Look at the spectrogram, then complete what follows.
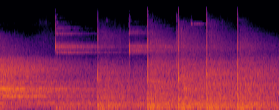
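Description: Basketball bouncing on a hardwood court, about seven irregular bounces, with sneaker squeaks on the floor in a gym hall.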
